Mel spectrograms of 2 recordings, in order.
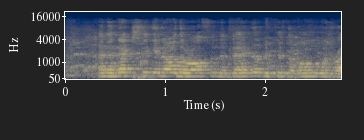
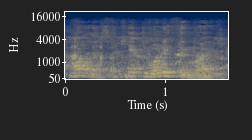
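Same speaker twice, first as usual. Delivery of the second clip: normal talking voice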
